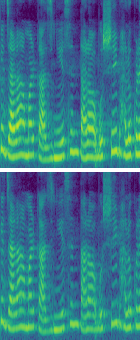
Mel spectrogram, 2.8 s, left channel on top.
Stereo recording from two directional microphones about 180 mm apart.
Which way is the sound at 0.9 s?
35° right (ahead or behind).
